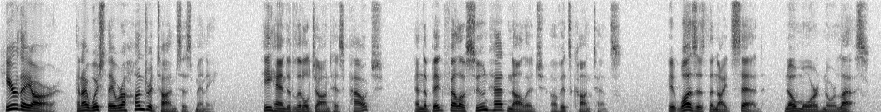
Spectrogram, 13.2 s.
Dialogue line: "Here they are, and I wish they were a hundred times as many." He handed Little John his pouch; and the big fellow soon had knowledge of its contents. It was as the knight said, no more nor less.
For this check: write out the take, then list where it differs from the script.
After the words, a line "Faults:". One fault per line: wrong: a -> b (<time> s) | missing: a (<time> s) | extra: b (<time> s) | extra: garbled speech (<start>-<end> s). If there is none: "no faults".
"Here they are, and I wish they were a hundred times as many." He handed Little John his pouch; and the big fellow soon had knowledge of its contents. It was as the knight said, no more nor less.
Faults:
no faults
